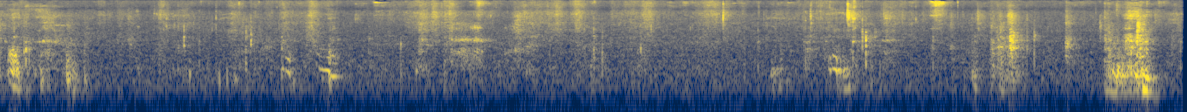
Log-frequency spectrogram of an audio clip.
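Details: Dachshund crying and pestering a Jack Russell, begging it to play; scattered short whimpering cries and snuffling noises come in irregular bursts, the loudest near the end, with human talk in the background.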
